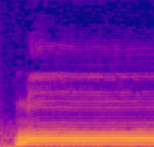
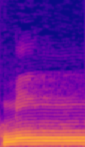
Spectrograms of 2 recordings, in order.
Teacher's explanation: harusnya samar dan mendengung minyarril jadi persiapan antara Nun dan syin itu jelas minyar bukan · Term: ikhfa Hakiki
